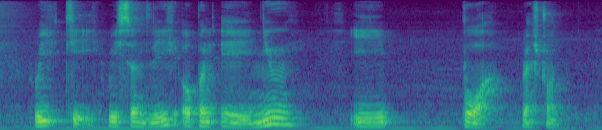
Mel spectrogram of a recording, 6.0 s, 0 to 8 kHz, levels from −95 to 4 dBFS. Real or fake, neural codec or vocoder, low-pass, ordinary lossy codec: real; none; none; none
